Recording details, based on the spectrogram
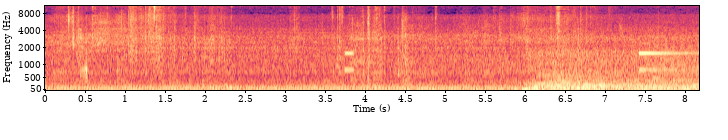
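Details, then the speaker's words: Toyota Lexus LX570 V8 that would not crank or start, after refitting the tested starter solenoid switch: brief even cranking, then it catches at about six seconds and settles to a steady clean idle; normal crank and start. "गाड़ी start हो गया है।"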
